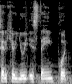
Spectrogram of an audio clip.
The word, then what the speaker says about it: Llull: the NBA namely Serio yui please pronounce a yui not L it's dou l in Spanish is pronounce y Yi good there you go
